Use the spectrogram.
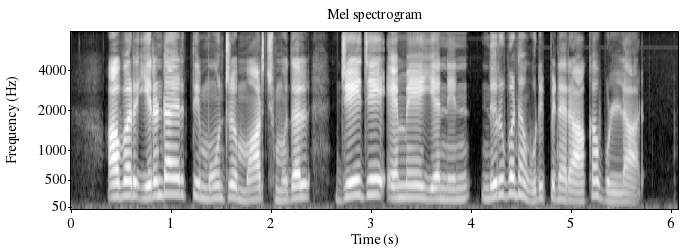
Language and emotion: Tamil, neutral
